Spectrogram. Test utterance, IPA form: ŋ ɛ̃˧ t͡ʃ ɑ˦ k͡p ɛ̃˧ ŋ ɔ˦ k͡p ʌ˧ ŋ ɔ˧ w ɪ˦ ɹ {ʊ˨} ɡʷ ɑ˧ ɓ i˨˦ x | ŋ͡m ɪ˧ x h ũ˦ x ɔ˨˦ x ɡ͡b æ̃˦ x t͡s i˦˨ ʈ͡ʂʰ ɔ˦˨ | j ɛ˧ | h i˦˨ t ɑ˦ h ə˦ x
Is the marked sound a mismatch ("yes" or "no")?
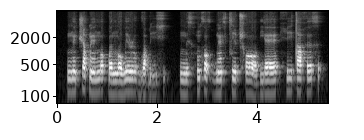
yes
